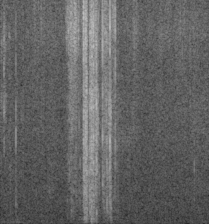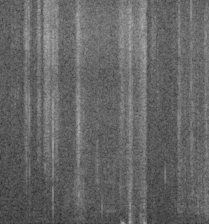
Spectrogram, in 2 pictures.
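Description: Twigs and dry needles crackle under hands on the ground.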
